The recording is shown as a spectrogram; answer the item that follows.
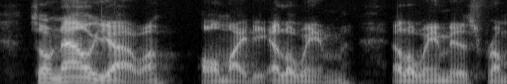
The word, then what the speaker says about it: Yahowah: W again uh and the W is pronounced as an o sound as it is in Torah as it is in shalom and since the Torah is where we're reading these narratives from yahwah he explained in the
